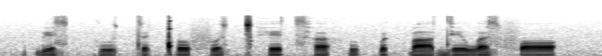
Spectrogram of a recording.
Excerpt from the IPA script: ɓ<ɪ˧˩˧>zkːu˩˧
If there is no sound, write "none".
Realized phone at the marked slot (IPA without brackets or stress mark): ɪ˧˩˧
